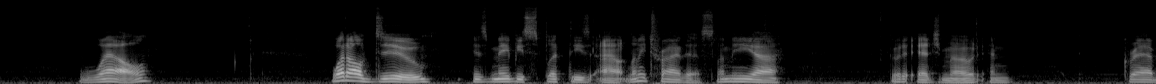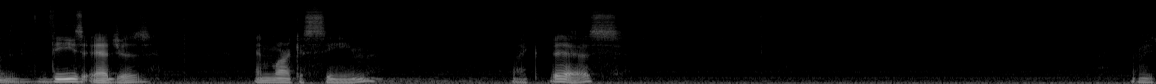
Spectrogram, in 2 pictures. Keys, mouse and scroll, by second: 0.5 click, 4.1 shift+middle click, 5.1-5.6 scroll down 2, 5.6-6.0 scroll up 2, 6.1 scroll down 1, 6.8 Tab, 7.7 Tab, 8.8 ctrl+Tab, 11.3 alt+right click, 11.8 scroll up 1, 13.4 ctrl+e, 14.7 shift+middle click, 16.7 alt+right click, 17.8 shift+right click, 21.3 alt+shift+right click.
